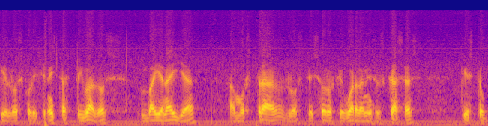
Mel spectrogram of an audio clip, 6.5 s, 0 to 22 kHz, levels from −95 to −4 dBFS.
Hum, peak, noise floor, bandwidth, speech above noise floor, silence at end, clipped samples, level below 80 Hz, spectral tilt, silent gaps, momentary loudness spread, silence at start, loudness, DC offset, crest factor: none; 0 dBFS; -37 dBFS; 16 kHz; 21 dB; 0 s; under 0.1%; -44 dBFS; -6 dB/octave; none; 18 LU; 0 s; -17 LUFS; under 0.1%; 16 dB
